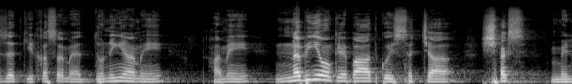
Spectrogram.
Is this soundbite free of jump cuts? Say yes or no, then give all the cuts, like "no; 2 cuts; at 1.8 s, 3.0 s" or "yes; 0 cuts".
yes; 0 cuts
